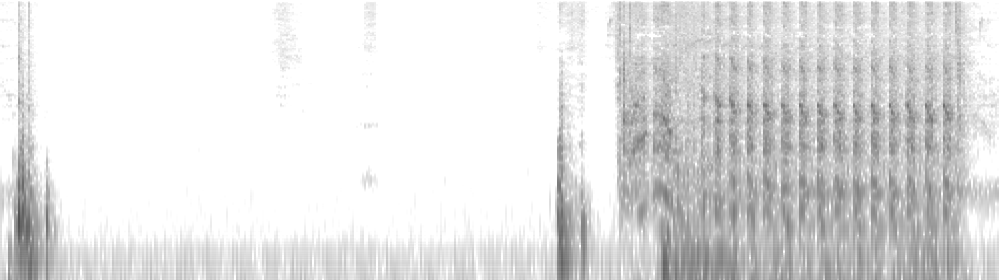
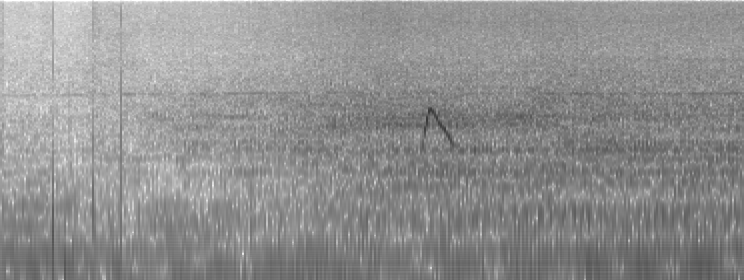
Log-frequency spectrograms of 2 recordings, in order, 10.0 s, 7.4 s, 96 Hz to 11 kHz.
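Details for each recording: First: 1998 Honda Civic EX, D16Y8, five-speed manual, auction car: steady rhythmic cranking for about three seconds with no catch, then silence; turns over fine but isn't getting fuel, owner thinks it needs gas. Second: 1998 Honda Civic EX, D16Y8 five-speed manual, first run after fuel pump replacement: a few sharp clicks, then an even, steady idle with no misses or knocks, charging at 13.8 V; normal healthy idle, repaired.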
